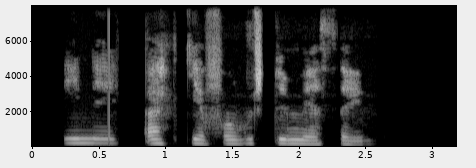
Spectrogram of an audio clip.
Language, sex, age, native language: Icelandic, female, 30-39, Icelandic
